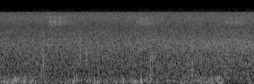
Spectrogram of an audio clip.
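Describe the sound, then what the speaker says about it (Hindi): Heavy rain pours steadily outdoors on a college campus in Delhi, a dense, loud, even hiss of falling water with no voices over it. "बारिश आ रही बहुत ज़ोर से यार,"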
